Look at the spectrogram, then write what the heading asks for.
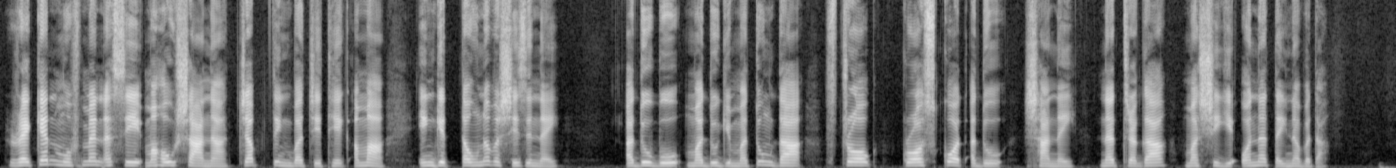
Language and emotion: Manipuri, neutral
